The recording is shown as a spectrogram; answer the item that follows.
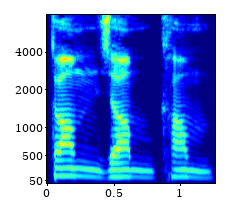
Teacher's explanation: অনুস্বার থাকলে এটা লেখার ক্ষেত্রে আমরা অনুস্বার লিখি ঠিক, কিন্তু উচ্চারণের সময় সর্বদা সব সময় আমাদের ম উচ্চারণ হবে। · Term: ম সাউন্ড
